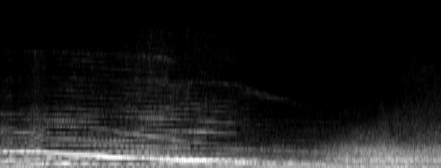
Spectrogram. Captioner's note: sirens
